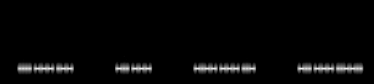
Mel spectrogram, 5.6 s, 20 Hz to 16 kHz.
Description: Morse code, heard as a keyed tone, about 50 wpm, 700 Hz. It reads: HOW DO YOU DO?
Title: 4x Word-Spacing - Sentences from Top 100 Words - 50wpm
